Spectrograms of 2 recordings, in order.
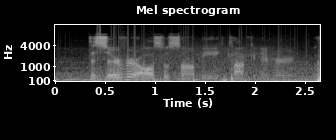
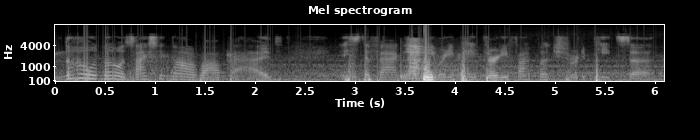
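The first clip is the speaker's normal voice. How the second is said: much higher, imitating a complaining lady; mock whiny customer; 7 semitones higher, 5 dB louder than usual. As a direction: parody her indignant protest in a high voice. Mocking the angry customer's complaint.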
